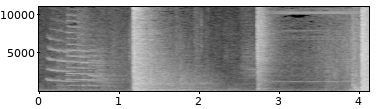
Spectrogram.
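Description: Heavy clunks of overhead lights switching on in a small interrogation room: a loud one about a second in and a smaller one near three seconds, followed by a faint steady hum. Right at the end comes a loud slam as a head is smashed down onto a table.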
